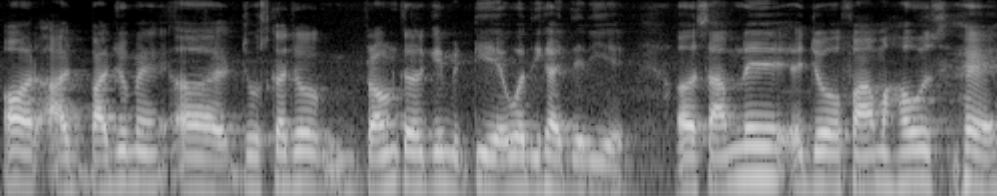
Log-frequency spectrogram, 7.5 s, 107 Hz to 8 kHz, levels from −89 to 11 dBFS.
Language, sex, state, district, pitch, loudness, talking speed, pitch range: Hindi, male, Chhattisgarh, Sukma, 140 Hz, -15 LUFS, 185 wpm, 125-145 Hz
